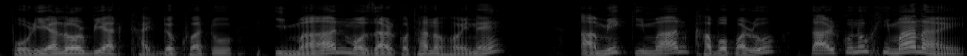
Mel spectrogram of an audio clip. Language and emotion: Assamese, happy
